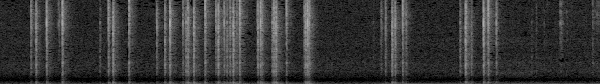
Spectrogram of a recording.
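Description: Long natural nails on the fingertips of both hands tap and click on a large, flat, solid grey glass tabletop. Quick, sharp, bright clicks come in irregular bursts with short pauses between them, and each one dies away almost at once over a steady low hum.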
